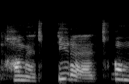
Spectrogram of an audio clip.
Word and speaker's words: hummus: We all know hummus, and yes, it's pronounced hummus. I know lots of people like to say hummus, but it's hummus, and Hummus, not humus, Hummus.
